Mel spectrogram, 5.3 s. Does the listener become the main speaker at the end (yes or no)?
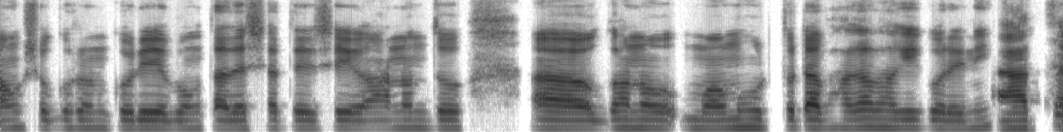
yes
